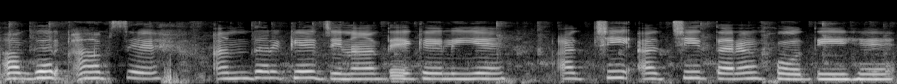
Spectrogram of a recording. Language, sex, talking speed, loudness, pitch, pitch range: Hindi, female, 80 wpm, -15 LUFS, 265 Hz, 250-285 Hz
